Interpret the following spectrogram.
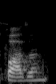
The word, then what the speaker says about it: Plaza: It reminds me, I was watching an interview with Aubrey, I never know how to pronounce her last name, Aubrey Plaza. Is it Plaza? It's Plaza.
